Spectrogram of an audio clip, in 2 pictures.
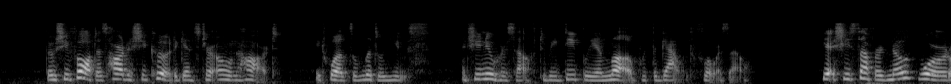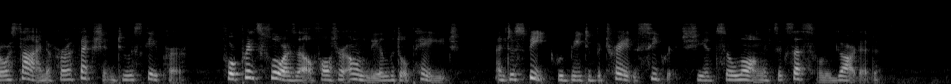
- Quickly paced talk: Yes, fast, 215 wpm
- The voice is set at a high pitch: Yes, high, 215 Hz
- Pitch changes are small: No, average, 3.7 semitones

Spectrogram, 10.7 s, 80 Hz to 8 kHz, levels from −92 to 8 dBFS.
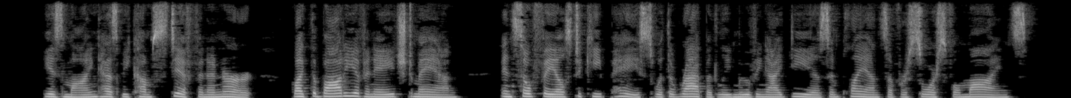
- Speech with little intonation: Yes, narrow, 2.3 semitones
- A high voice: Yes, high, 195 Hz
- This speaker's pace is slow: No, average, 170 wpm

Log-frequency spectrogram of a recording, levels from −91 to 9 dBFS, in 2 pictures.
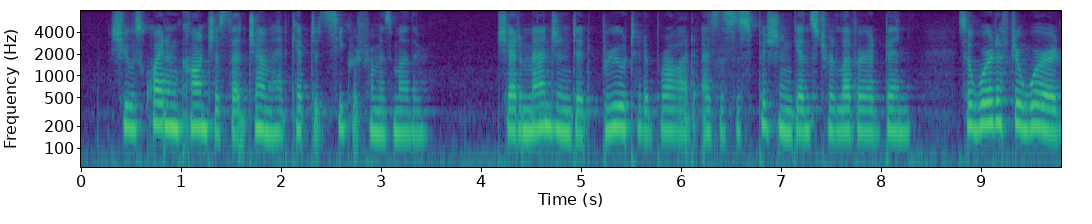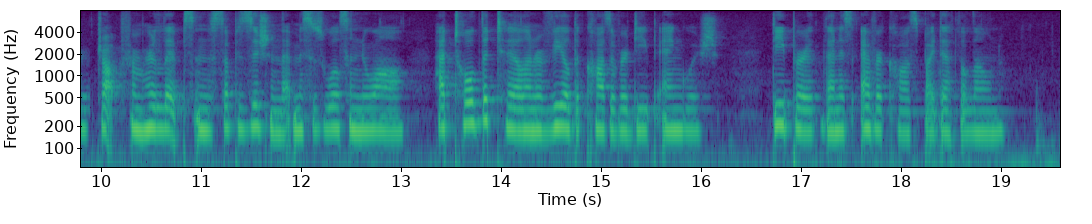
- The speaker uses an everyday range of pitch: No, narrow, 1.8 semitones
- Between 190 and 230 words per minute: Yes, average, 195 wpm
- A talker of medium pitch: Yes, medium, 175 Hz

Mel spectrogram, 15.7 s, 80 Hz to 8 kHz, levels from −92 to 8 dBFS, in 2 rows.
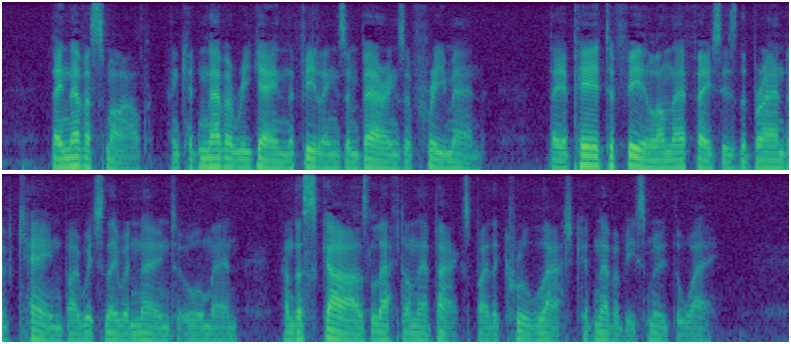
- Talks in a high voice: No, very low, 95 Hz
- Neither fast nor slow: Yes, average, 185 wpm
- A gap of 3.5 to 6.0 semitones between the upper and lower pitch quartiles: No, narrow, 2.6 semitones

